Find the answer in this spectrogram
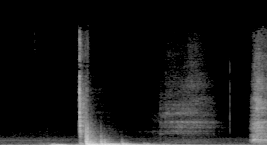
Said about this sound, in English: Get out. Close the damn door.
